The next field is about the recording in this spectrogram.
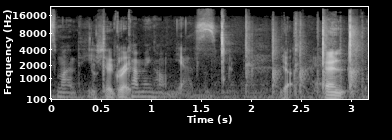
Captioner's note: applause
